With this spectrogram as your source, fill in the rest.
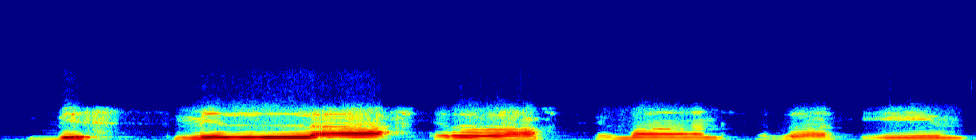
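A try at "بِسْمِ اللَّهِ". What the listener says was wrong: হ্যাঁ, বিসমিল্লাহ হির না, এটা কি হির, এটা গোলহা, এটা এখান থেকে গম্ভীর আওয়াজে বিসমিল্লাহির রহ, হির, হির, হির, হির।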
